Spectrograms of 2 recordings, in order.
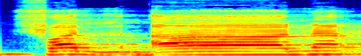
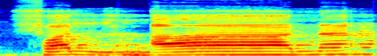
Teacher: یہاں حمزہ کے اوپر کھڑی زبر ہے تو اس کو کھینچ کر ادا کریں گے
